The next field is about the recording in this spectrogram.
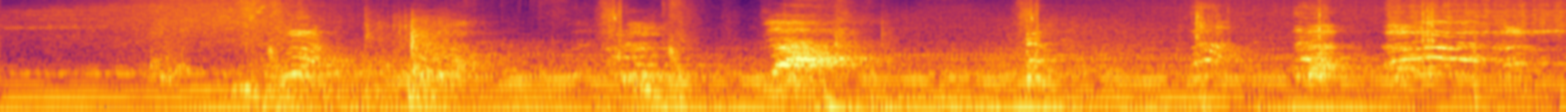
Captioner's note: dramatic orchestral music; grunting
